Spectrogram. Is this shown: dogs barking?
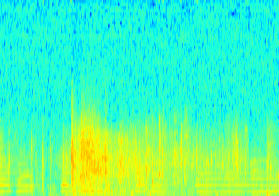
no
